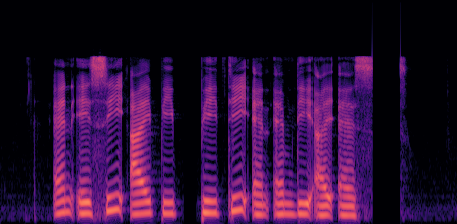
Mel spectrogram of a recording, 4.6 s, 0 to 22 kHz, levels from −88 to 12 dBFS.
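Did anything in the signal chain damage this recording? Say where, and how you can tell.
Yes. The speech cuts to dead silence twice: from 1.83 to 1.96 s (127 ms) and from 3.72 to 4.0 s (283 ms). Each time it resumes abruptly. On a waveform these show as flat, silent gaps with hard edges. On a spectrogram they appear as blank full-band columns. This points to the wireless playback link, most likely a Bluetooth stall: interference held back packets, the headphone buffer ran empty, and output paused until resent data arrived.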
